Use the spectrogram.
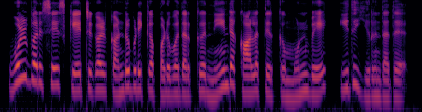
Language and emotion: Tamil, neutral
